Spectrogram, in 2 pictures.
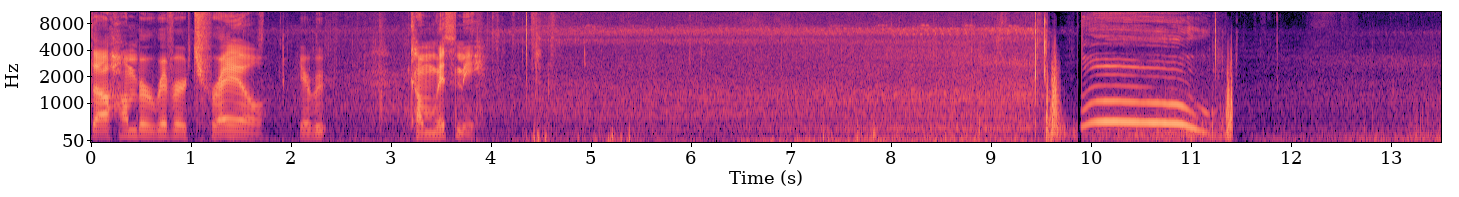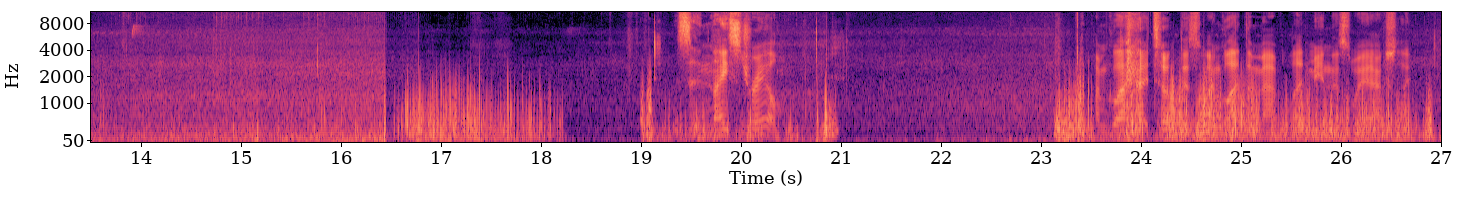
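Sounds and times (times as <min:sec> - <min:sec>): bicycle rolling on pavement: 0:03.8 - 0:09.6, 0:11.6 - 0:18.0
wind on microphone: 0:04.0 - 0:21.2, 0:21.9 - 0:27.0.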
